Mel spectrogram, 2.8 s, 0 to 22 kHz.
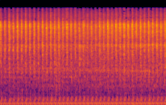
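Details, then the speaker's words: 1974 BMW 2002 idling after sitting over 30 years, on old gas: steady heavy thumping about ten pulses a second with a lumpy, uneven beat; rough running, likely misfire, owner suspects bad spark plugs. "let it burn that gas down pretty damn Qui it is quiet right sitting for 30 years but it's definitely got bad plugs in the"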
